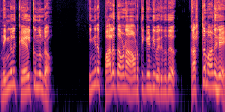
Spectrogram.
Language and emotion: Malayalam, angry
